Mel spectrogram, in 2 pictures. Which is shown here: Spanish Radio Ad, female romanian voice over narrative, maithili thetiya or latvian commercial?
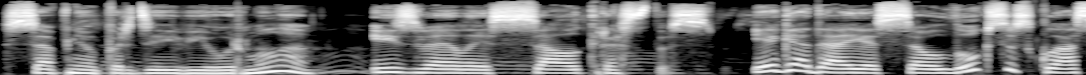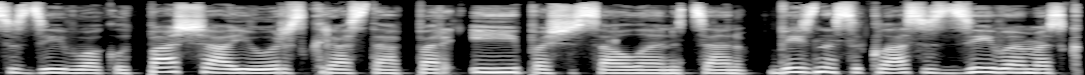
latvian commercial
